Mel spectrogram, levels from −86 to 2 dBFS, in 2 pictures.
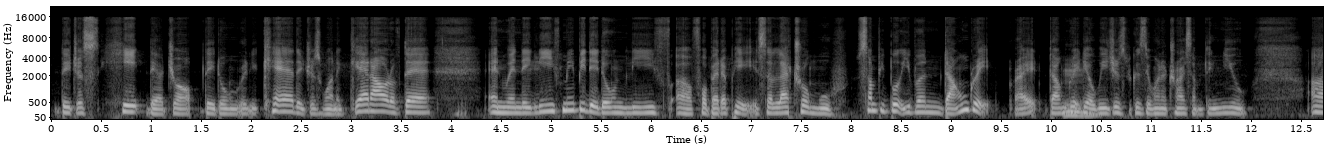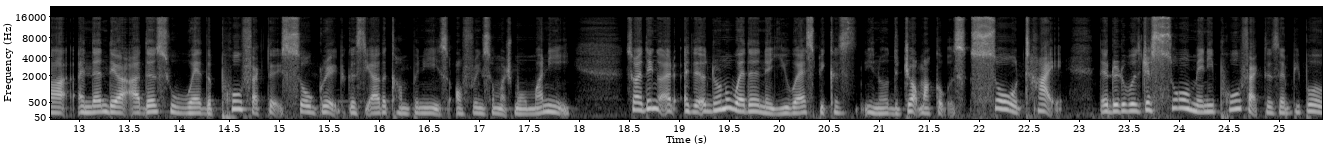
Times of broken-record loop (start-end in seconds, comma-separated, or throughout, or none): none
